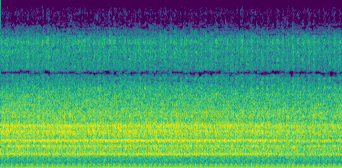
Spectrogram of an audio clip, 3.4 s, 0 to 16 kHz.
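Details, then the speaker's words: 2003 Polaris Sportsman 400, first start after valve adjustment and timing: steady even single-cylinder thump at idle, choke off, no misses, knocks or rattles; running healthy, charging fault still to check. "Wow! It sounds really good! That's a choke off, that's idle. It is really running nice."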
